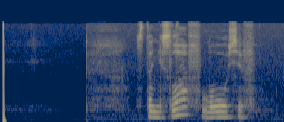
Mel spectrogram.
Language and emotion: Russian, sad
